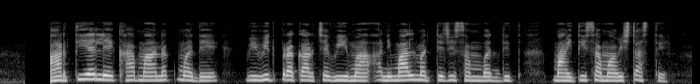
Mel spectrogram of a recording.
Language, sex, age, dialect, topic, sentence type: Marathi, male, 18-24, Standard Marathi, banking, statement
